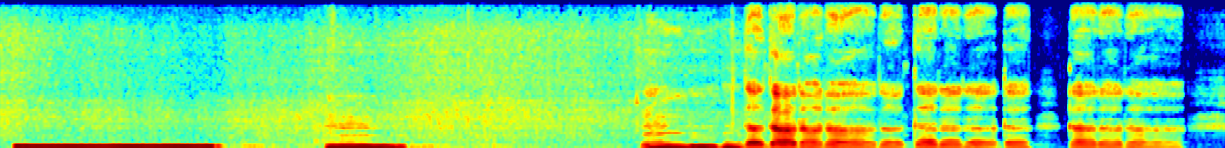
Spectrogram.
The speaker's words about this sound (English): Of course, this isn't really the sound of fog. Fog is something you can't hear on the radio. This is a foghorn, a thing that evolved entirely because of fog. So it's kind of like the voice of fog.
